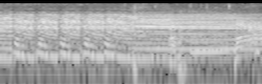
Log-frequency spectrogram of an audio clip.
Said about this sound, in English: They play the air horns, I love it. We've been using the same exact air horns on our morning show.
